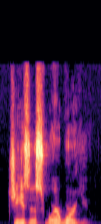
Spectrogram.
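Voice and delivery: put-on slight scolding tone. Retelling how the disciples questioned jesus: imitating a slight scolding. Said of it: "Scolding him just slightly".

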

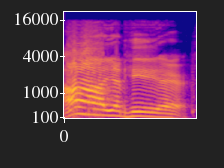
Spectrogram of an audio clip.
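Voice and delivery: slow, high, booming heroic shout.

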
